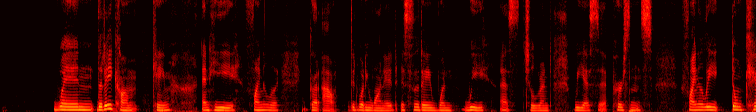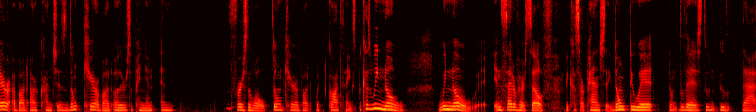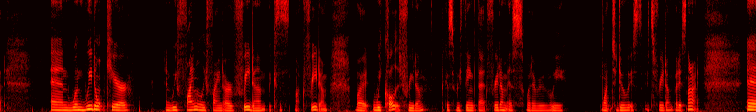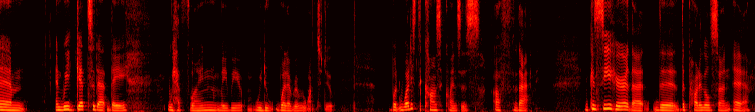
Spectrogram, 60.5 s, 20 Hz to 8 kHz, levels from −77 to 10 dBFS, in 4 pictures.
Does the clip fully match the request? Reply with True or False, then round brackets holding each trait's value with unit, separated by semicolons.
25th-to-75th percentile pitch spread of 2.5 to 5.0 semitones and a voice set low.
False (3.0 semitones; 185 Hz)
